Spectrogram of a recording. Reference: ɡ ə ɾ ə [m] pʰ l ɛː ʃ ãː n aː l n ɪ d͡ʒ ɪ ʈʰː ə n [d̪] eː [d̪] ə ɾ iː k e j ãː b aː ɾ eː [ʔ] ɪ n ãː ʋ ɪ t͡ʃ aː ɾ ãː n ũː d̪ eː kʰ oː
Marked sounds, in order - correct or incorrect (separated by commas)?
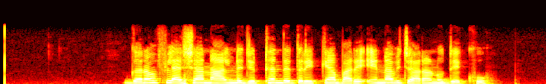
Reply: correct, correct, incorrect, correct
